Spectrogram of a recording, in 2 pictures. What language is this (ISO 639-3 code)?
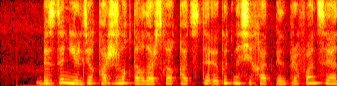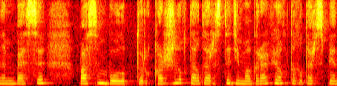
kaz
